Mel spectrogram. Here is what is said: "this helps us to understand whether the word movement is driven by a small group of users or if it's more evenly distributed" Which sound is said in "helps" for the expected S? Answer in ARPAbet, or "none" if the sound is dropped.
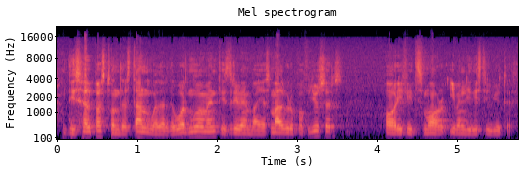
none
